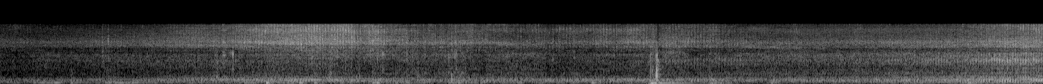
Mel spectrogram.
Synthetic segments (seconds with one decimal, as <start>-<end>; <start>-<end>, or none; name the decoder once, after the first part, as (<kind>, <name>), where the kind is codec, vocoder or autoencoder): 2.3-3.3 (vocoder, BigVGAN v2)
